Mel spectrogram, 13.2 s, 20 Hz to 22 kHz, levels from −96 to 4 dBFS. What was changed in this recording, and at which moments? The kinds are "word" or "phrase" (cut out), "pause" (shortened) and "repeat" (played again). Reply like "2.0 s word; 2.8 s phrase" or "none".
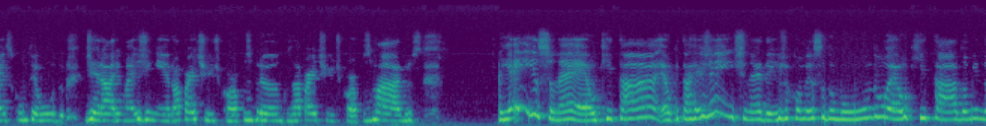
1.2 s word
